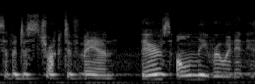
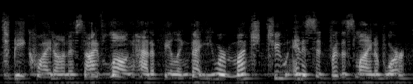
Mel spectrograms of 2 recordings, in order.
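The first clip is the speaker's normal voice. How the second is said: ordinary delivery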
